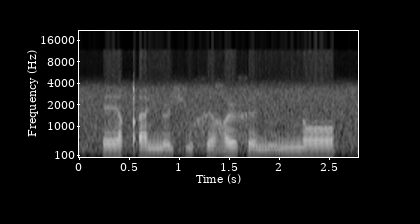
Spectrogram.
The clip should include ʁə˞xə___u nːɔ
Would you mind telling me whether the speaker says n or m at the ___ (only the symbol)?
n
